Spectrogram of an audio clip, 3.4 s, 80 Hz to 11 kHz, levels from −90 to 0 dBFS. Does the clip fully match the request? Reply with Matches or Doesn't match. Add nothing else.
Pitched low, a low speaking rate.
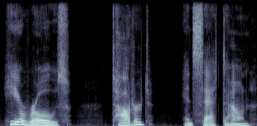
Doesn't match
